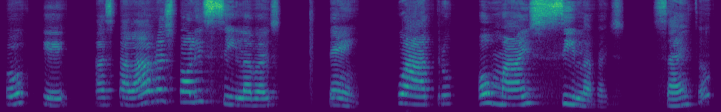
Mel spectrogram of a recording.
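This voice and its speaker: A woman's voice: fairly high pitch, animated, very slow. A woman teaching a children's lesson, patiently repeating words and counting syllables aloud. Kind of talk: recorded classroom lesson for children.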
